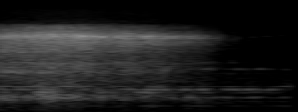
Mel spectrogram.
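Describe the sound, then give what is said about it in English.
A single slow, deep inhale taken during a guided breathing meditation, a soft airy hiss that holds for about a second before tapering off into quiet. “Let's go there now as we take our first breath, a deep inhale.”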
